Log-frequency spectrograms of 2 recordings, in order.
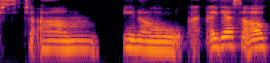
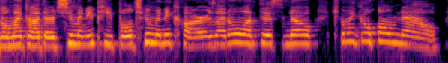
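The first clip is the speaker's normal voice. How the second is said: higher-pitched, panicky protest; imitated overwhelmed pleading; mock freak-out; 6 semitones higher, 4 dB louder than usual. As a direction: retell his rising panic, pitch climbing. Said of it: "Scott starts freaking out".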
